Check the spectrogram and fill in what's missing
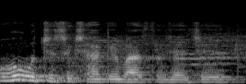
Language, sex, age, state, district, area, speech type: Maithili, male, 60+, Bihar, Saharsa, urban, spontaneous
